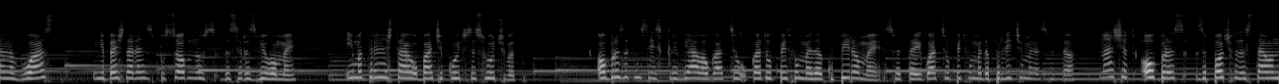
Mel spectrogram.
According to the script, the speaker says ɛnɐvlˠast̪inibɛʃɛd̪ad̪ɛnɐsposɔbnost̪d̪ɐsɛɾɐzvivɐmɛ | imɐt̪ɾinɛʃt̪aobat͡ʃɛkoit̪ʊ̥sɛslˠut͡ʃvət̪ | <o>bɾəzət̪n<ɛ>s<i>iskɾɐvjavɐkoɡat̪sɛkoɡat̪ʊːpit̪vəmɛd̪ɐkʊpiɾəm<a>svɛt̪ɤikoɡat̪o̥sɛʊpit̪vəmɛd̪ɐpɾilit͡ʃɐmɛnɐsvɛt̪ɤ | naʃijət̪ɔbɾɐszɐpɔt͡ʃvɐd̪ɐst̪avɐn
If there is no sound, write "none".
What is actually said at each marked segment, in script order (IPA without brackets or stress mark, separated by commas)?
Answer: ɔ, i, ɛ, ɛ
